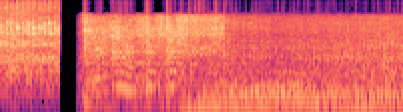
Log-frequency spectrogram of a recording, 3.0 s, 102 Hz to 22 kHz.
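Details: 2019 IVM Forthing G5T Turbo, parked over a year with a no-start, communication faults and a dead key fob battery, after full scan-tool diagnostics: it cranks briefly, catches cleanly and settles into an even, steady idle with no misses or knocks; normal.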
